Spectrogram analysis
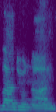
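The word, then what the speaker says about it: לַאדֹנָי: You would pronounce that La Donai because the la you pronounce and the hey with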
